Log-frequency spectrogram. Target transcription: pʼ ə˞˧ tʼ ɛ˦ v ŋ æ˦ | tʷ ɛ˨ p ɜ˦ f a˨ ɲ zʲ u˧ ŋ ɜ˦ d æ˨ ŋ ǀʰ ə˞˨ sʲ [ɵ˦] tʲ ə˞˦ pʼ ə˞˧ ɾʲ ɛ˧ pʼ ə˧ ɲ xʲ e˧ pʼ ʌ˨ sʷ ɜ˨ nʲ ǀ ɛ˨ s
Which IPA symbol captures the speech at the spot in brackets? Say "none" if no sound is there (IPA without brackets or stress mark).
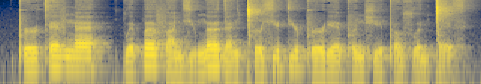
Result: ə˦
